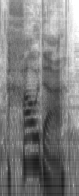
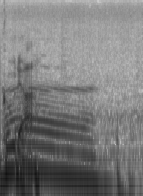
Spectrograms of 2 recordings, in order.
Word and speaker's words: Gouda: dutch you would pronounce it as you would pronounce it as houda instead of gouda with a soft g instead of you know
